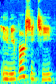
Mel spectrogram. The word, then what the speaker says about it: university: For hour and university, it is different, and it is that in hour, the h sound is not pronounced, and in university, the first sound is u.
